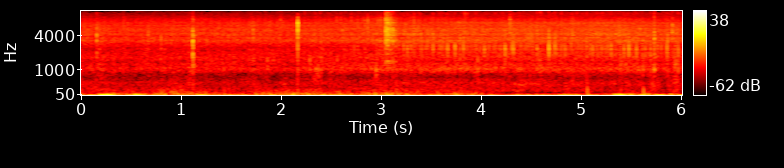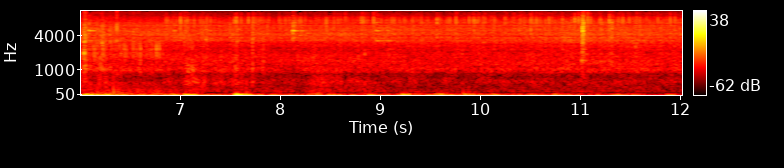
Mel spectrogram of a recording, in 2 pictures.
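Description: Footsteps over loose beach boulders and stones: irregular clicks, knocks and scrapes of feet and carried gear on rock, under an uneven low rumble.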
